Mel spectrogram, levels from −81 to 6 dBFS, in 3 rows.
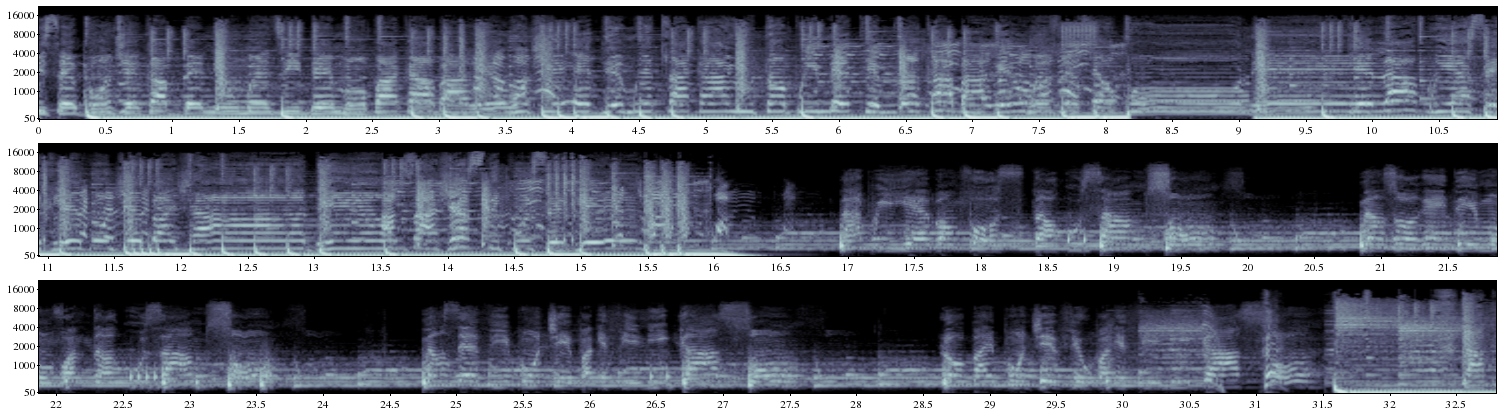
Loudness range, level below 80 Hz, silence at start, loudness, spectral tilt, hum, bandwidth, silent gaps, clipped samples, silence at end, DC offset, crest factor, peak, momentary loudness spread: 9 LU; -16 dBFS; 0 s; -15 LUFS; -5 dB/octave; none; 16.5 kHz; none; under 0.1%; 0 s; under 0.1%; 14 dB; 0 dBFS; 13 LU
